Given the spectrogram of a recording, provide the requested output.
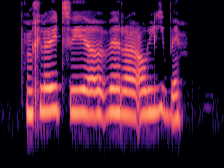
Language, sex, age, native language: Icelandic, female, 11, Icelandic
